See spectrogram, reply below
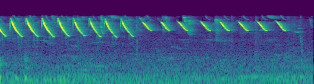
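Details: Canary singing a regular series of descending whistled notes, about three per second, growing softer toward the end over faint background noise.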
